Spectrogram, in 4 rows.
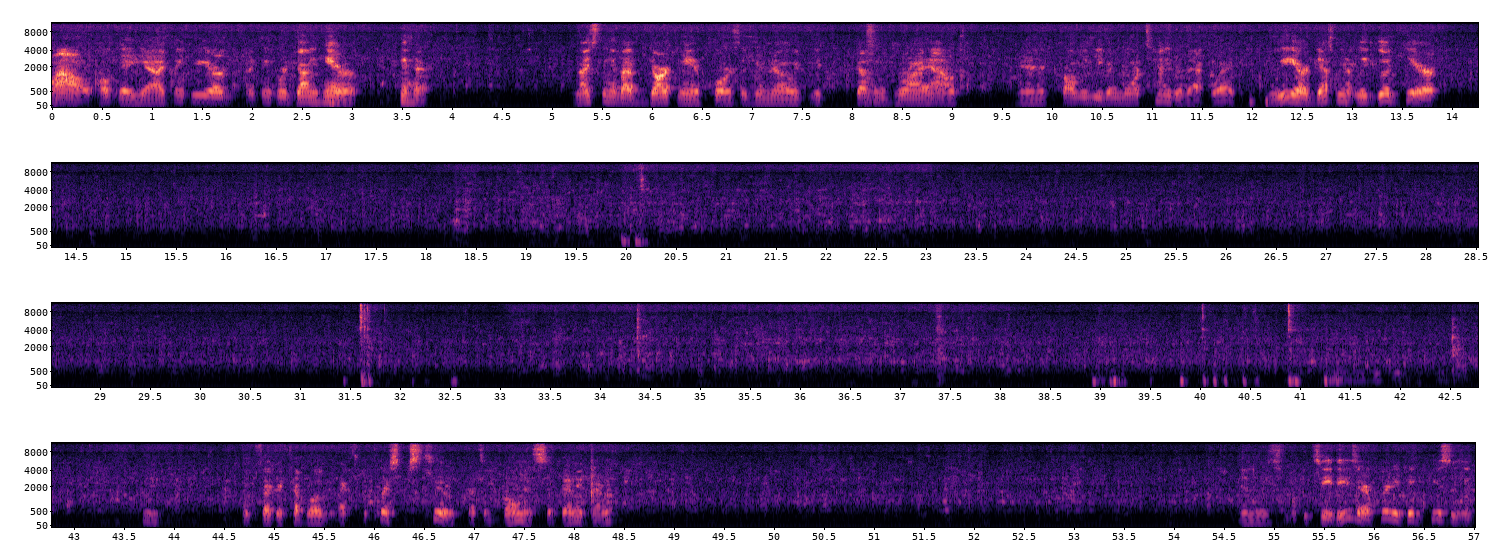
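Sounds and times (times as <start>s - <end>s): oil sizzling: 0.0s - 57.0s.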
